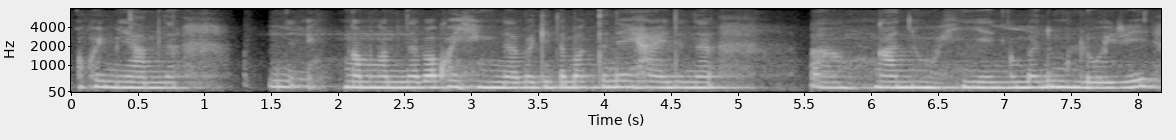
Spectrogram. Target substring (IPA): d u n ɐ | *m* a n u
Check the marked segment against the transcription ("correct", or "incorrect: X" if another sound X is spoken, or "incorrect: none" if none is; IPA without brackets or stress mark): incorrect: ŋ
